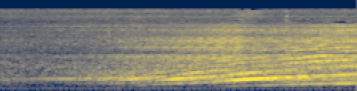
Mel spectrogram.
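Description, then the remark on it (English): An air raid siren in Kiev, Ukraine, wails steadily upward in pitch, a loud sustained tone with layered harmonics rising over a couple of seconds, with no voices present. “And now, air raid sirens are sounding there.”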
